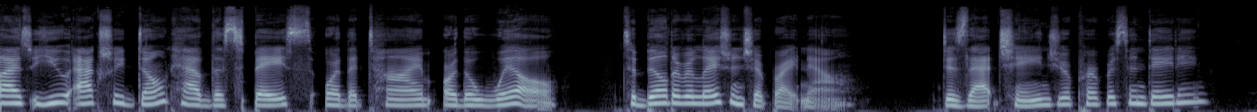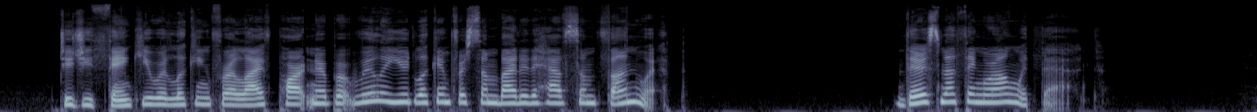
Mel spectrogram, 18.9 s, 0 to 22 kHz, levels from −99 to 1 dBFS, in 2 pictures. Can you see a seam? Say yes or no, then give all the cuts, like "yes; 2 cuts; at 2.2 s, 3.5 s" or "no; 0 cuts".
yes; 1 cut; at 12.5 s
